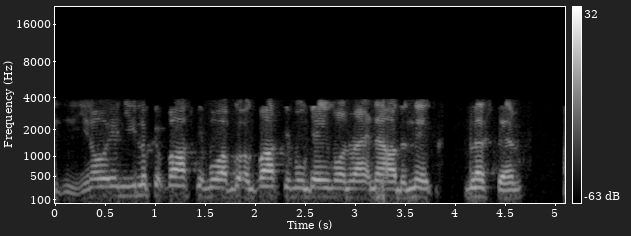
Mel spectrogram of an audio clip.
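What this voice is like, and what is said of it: English accent. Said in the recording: “I'm bringing, you know, an English accent”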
